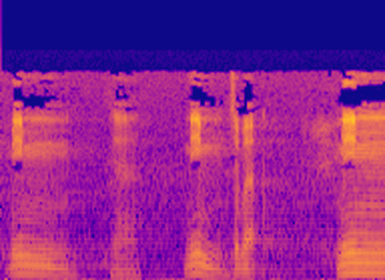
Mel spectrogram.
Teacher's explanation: mim yang dihasilkan sebagai pengganti nun adalah mim yang terucap dengan menutupkan dua bibir · Term: qalb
